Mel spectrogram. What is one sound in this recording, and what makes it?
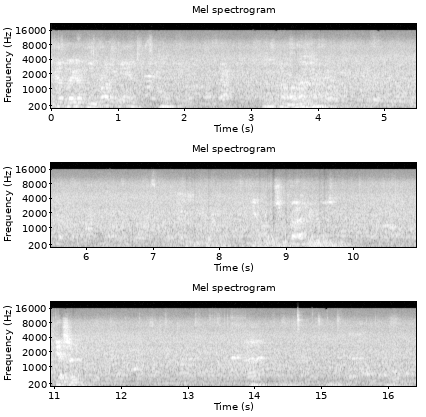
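A band plays live music through loudspeakers.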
